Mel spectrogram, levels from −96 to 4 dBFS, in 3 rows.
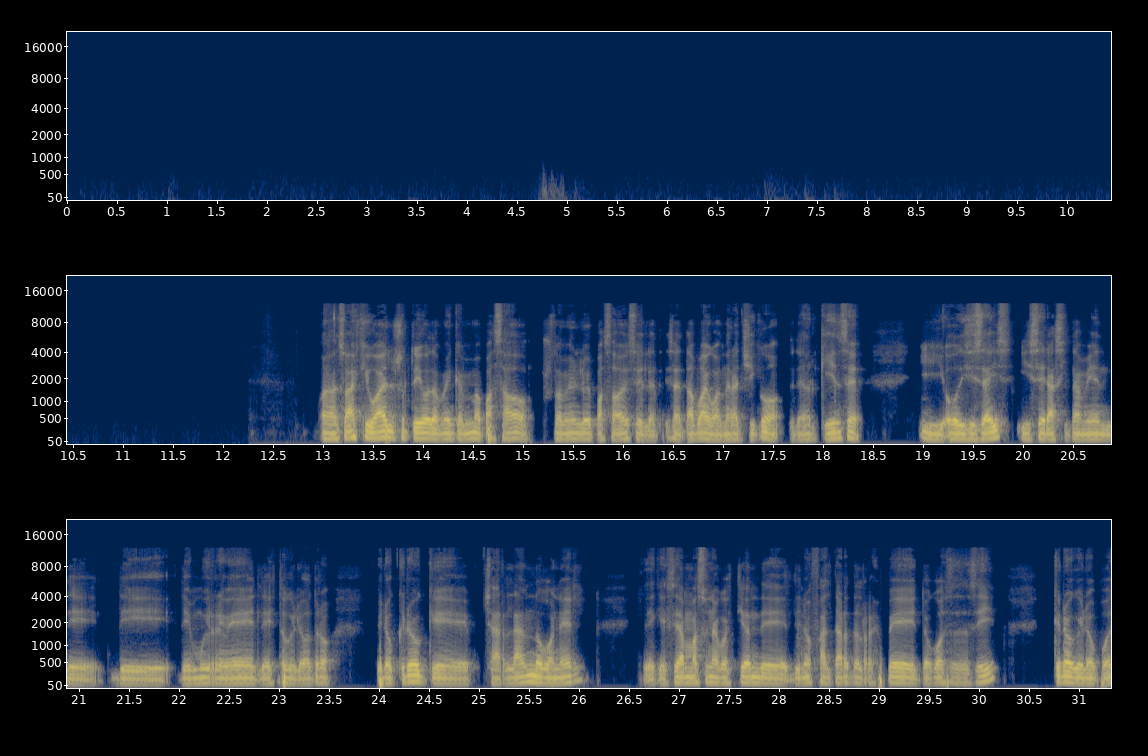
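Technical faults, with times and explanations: No technical faults are audible.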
